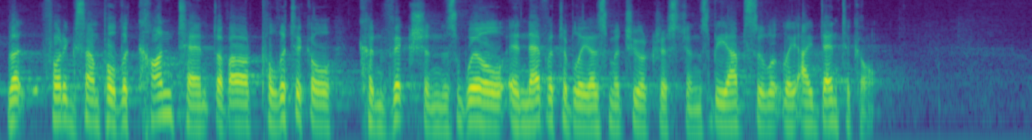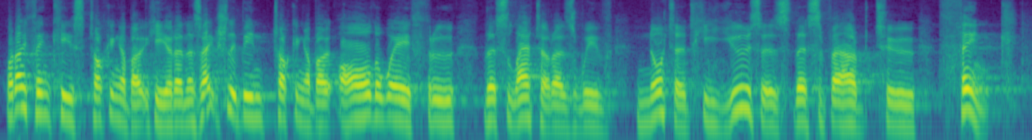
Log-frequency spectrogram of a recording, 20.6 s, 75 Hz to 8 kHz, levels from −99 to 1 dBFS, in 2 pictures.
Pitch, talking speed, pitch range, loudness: 135 Hz, 130 wpm, 125-155 Hz, -16 LUFS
